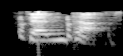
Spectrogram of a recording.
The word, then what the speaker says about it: Sentai: It rhymes with hentai! Sentai, Super Sentai.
